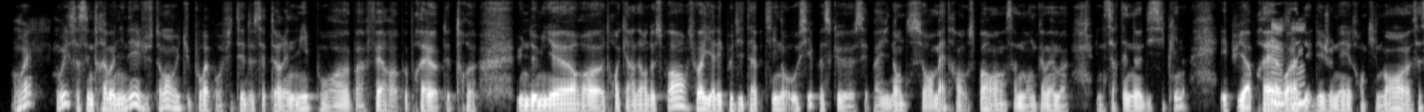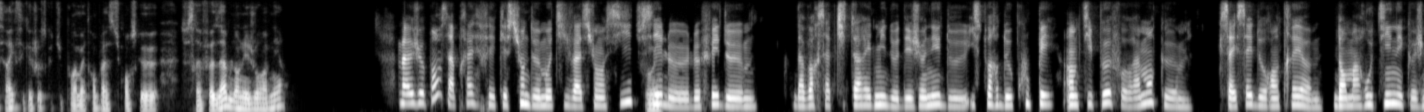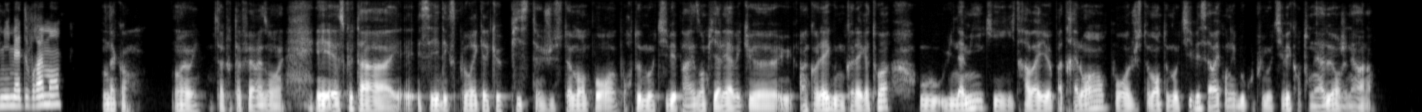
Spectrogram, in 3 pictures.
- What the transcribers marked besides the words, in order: stressed: "couper"
- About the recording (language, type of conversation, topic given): French, advice, Comment puis-je trouver un équilibre entre le sport et la vie de famille ?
